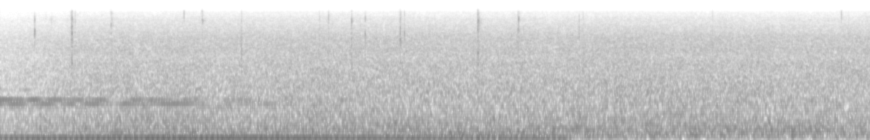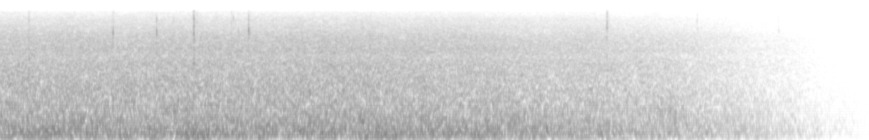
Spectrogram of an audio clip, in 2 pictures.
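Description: A steady rushing noise with a few faint crackles. A low drone underneath cuts off about three seconds in, and the whole sound fades out near the end.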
